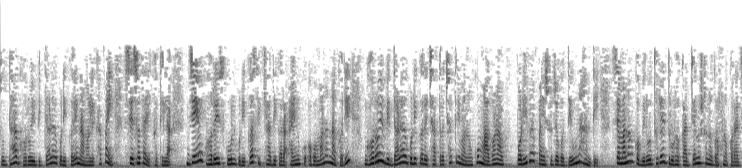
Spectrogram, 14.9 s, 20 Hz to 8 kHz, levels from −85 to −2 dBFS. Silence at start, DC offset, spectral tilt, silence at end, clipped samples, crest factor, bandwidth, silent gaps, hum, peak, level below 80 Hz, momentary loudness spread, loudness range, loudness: 0 s; under 0.1%; -8.5 dB/octave; 0 s; under 0.1%; 16 dB; 6 kHz; none; none; 0 dBFS; -48 dBFS; 8 LU; 2 LU; -16 LUFS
